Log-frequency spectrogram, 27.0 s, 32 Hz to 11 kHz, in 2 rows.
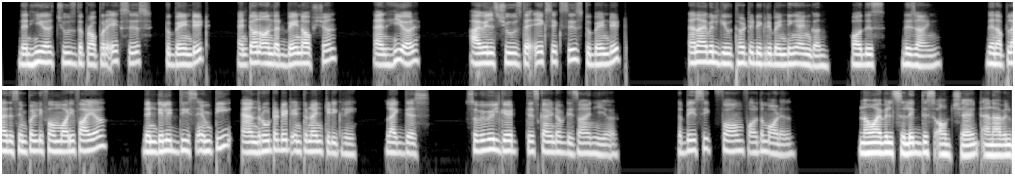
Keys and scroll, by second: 12.5 ctrl+z, 15.6 x, 17.4 r.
